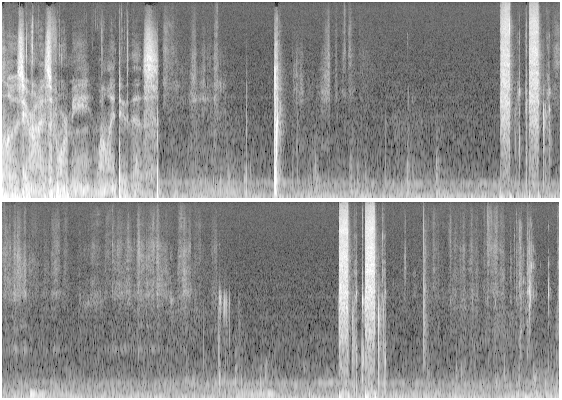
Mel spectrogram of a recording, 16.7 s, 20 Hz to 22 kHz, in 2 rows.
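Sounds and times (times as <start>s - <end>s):
speech: 0.2s - 2.4s
makeup setting spray spritzes: 13.4s - 14.0s.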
